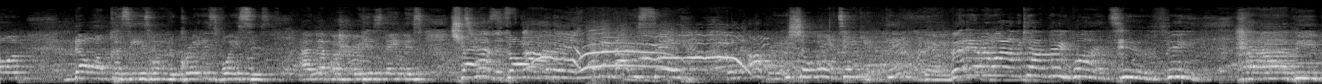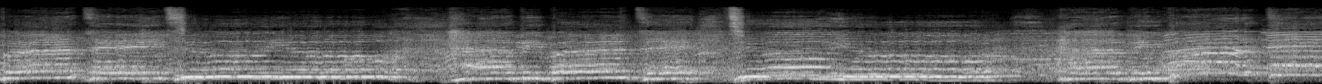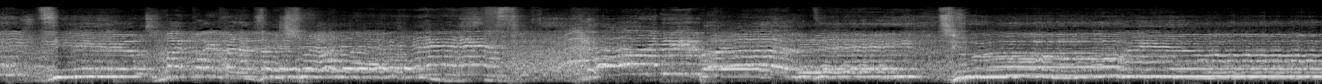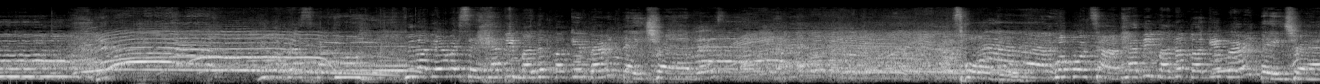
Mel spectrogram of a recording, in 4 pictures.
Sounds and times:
Female singing: 9.4 - 31.6, 32.2 - 40.8.

